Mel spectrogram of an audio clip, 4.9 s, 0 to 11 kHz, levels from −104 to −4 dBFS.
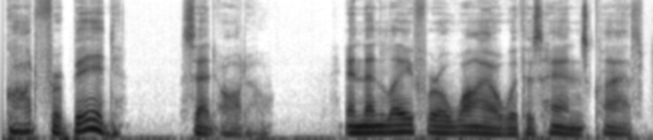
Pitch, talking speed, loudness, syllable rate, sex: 105 Hz, 170 wpm, -19 LUFS, 4.6 syllables/s, male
